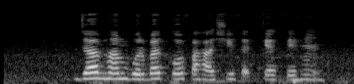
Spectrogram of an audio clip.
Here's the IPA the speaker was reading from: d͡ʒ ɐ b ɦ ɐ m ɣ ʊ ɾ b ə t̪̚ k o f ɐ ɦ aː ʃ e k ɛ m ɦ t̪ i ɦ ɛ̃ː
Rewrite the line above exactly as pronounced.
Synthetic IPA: d͡ʒ ɐ b ɦ ɐ m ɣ ʊ ɾ b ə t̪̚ k o f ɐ ɦ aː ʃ i k ɛ ɦ t̪ e ɦ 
